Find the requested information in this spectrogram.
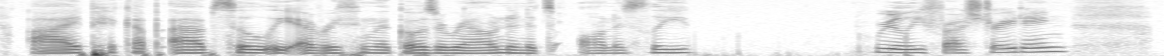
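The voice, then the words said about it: Nasal, congested voice. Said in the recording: “sorry for the sound of my voice ... know I sound super nasally and a little bit gross, but I have a cold”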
